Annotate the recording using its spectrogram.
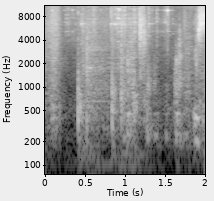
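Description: Shoe brush rubbing over a leather shoe in short, uneven strokes.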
